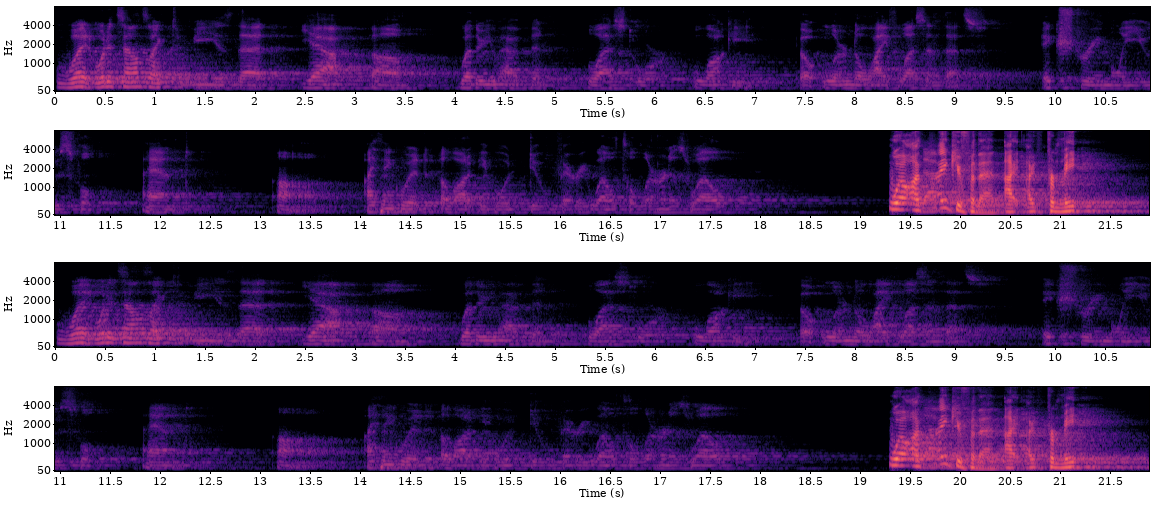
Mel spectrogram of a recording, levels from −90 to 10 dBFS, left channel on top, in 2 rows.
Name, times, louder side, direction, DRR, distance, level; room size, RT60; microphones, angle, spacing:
voice 1, 0.0-2.1 2.5-3.6 4.0-5.0 5.3-6.1 6.4-7.0 7.4-9.3 9.9-11.4 11.8-12.3 13.2-13.7 14.0-17.6 19.5-19.8, left 2 dB, 55° left, 3 dB, 1.7 m, -45 dB
voice 2, 19.3-21.1, left 3 dB, 35° left, 12 dB, 0.9 m, -25 dB
28.0 x 26.0 x 5.1 m, 2.8 s
head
